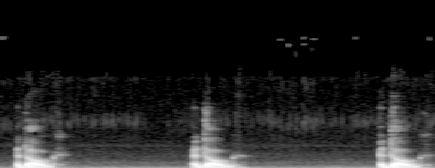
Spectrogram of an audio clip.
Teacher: in fast spoken English it normally becomes a very soft weak uh sound · when I say these very quickly it sounds like I'm not even saying the a but I am I'm saying the schw sound that sound in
